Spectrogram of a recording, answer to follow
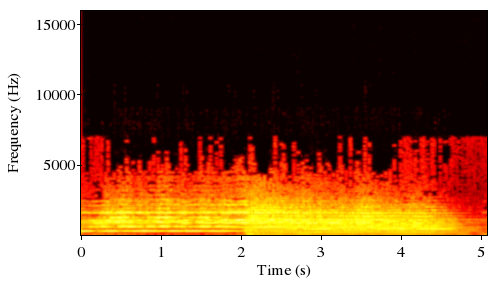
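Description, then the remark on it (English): A noisy vehicle engine runs loudly and steadily, its droning, tonal hum shifting to a different pitch partway through before easing off slightly at the end. No one speaks. “This is quite a machine. It sounds like my coffee grinder.”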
